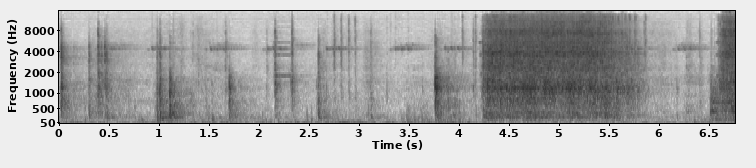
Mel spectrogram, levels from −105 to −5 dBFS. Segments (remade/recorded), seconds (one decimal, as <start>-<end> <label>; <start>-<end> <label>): 0.0-6.8 remade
